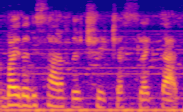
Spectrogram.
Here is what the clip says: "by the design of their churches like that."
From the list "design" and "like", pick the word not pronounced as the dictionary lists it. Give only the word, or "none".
design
